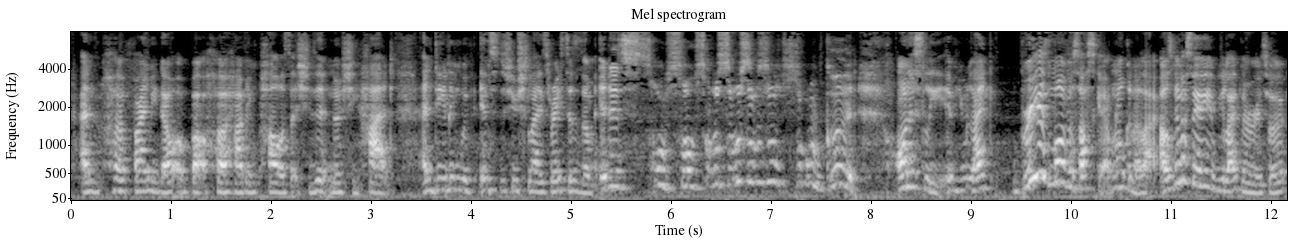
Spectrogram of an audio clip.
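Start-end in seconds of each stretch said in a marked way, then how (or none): 5.3-7.9 high, stretched out so so so; gushing. Real, not acted. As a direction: rave about it, pitch up and drawn out. Gushing about a favourite book.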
